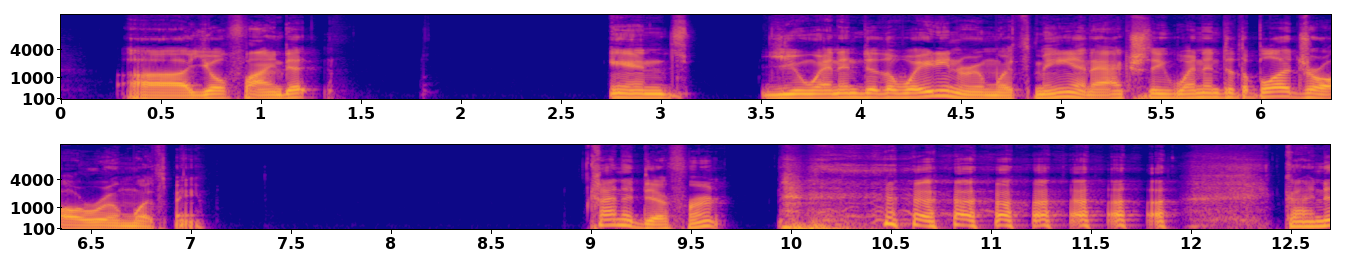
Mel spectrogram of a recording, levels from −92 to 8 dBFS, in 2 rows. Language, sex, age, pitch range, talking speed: English, male, 30-49, 100-145 Hz, 130 wpm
